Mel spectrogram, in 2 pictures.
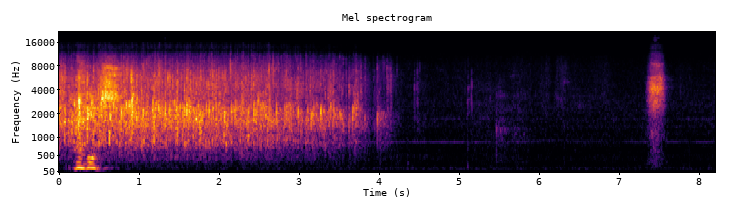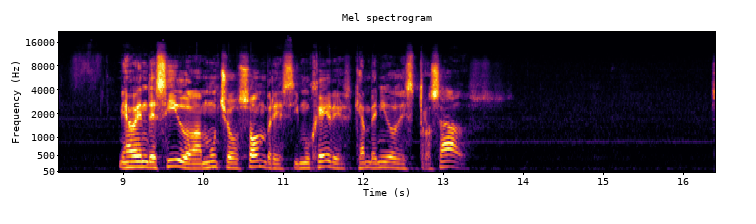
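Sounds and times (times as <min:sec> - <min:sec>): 
audience applause: 0:00.0 - 0:04.3
speech: 0:00.2 - 0:00.8, 0:09.0 - 0:13.5.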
